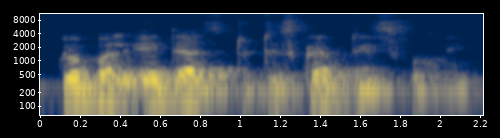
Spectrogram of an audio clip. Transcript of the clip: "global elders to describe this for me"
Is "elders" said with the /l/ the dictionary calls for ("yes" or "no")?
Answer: no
